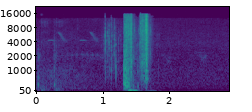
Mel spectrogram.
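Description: A rifle is drawn and cocked with quick metallic clicks.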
